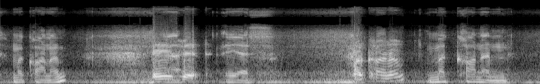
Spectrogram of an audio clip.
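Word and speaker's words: Makonnen: Mokonene. Spell it.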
